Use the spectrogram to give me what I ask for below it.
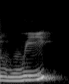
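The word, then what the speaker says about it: oui: phonetic sound like we said before when we were talking about the Y so it's like the e in C so e first example is we which means yes repeat after me we your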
